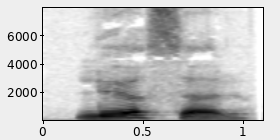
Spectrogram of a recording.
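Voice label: "läser", Swedish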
